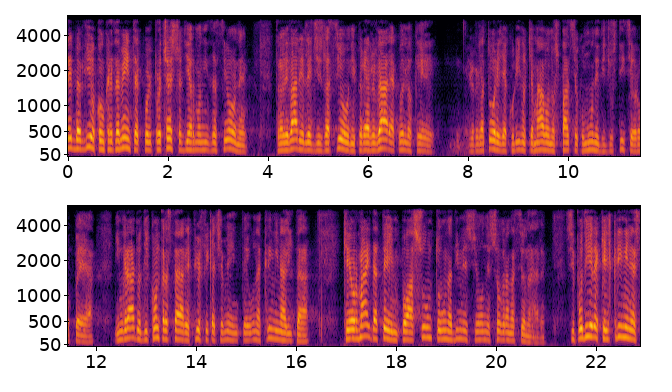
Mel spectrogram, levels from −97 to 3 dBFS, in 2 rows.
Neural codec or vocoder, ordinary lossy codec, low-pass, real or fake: codec, 16 kHz, 4 kbps, FreqCodec, smaller model; none; 5.4 kHz; fake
